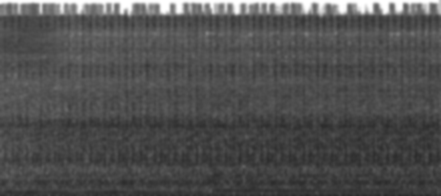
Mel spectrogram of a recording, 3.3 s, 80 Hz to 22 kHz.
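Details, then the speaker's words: Range Rover Sport L320 3.0 V6 twin-turbo diesel (306DT) after replacing a burst inlet manifold (P1247/P006A, restricted performance), running a minute or two: even idle clatter with no hiss or leak chuff. Nothing blown off; sounds good. "Yeah, she sounds good. Nothing's blown off it."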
